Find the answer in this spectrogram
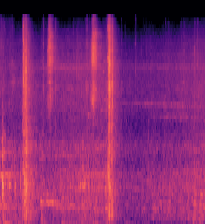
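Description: Four sharp knocks in the first two and a half seconds, the last the loudest, from a police guard of honour's ceremonial drill. A faint crowd hubbub lies between them.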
